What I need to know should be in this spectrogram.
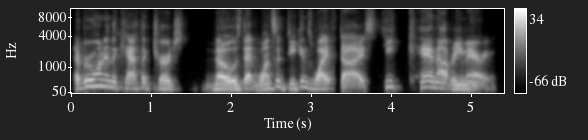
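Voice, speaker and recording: A man playing a prim, pious older dad, high-pitched. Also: big pitch swings, moderate pace, a bit bright. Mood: breezy. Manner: sanctimonious, sugary jabs. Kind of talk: comedic script table read.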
